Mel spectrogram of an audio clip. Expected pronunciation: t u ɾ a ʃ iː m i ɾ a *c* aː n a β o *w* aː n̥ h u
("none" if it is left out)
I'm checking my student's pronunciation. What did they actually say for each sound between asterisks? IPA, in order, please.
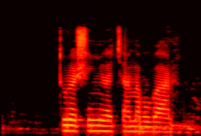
c, β

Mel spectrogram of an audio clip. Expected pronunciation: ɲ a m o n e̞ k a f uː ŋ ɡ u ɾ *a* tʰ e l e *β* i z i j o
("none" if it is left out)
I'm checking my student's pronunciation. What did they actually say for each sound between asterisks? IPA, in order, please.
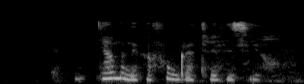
a, v

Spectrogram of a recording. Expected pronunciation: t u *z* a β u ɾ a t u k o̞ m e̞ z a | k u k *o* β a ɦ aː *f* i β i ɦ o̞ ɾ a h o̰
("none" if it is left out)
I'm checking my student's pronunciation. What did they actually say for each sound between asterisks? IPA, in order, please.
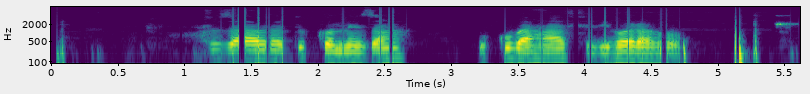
z, u, f

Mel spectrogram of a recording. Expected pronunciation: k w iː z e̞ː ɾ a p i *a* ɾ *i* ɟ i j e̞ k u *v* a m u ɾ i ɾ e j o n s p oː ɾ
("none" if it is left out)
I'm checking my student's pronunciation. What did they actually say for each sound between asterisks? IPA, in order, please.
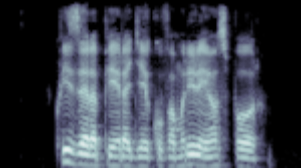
e, a, v

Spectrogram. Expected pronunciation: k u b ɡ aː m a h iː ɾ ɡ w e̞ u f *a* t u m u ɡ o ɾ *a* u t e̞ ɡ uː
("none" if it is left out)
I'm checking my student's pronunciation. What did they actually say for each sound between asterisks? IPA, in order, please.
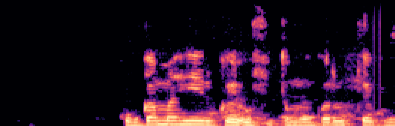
i, e

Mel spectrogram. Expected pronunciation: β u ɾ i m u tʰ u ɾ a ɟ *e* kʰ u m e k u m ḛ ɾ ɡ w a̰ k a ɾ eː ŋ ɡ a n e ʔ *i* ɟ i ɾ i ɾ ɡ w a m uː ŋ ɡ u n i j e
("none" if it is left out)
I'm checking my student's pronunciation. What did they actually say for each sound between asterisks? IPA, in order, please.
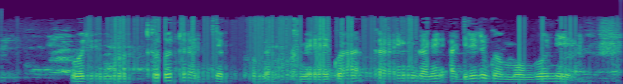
e, a

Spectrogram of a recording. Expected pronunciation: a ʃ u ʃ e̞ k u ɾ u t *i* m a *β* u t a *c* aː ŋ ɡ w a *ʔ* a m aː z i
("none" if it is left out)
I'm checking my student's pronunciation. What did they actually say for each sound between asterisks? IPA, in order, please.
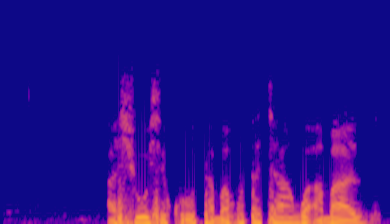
a, v, c, ʔ

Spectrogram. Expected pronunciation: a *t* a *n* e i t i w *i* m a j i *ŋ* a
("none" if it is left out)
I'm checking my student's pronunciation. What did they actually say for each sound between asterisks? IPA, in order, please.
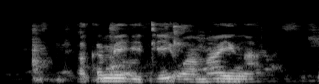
k, m, a, ŋ

